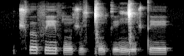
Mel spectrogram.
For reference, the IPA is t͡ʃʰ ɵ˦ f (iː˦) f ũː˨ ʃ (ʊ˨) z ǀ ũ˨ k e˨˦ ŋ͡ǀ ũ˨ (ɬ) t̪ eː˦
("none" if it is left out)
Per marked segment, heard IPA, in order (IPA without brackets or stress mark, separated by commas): eː˦, ʉ˨, ʃ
